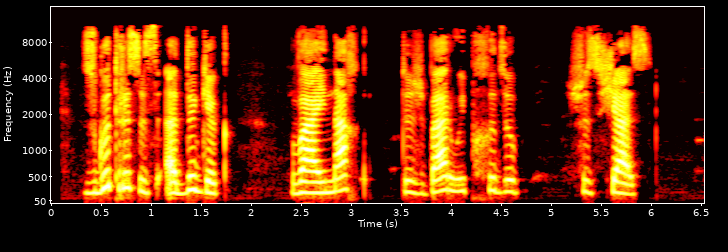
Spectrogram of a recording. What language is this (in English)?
Abkhazian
